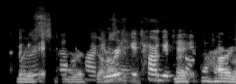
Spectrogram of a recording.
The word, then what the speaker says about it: Mariska Hargitay: Mariska Hargitay. Remember it like Merry Christmas, Mariska Hargitay.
